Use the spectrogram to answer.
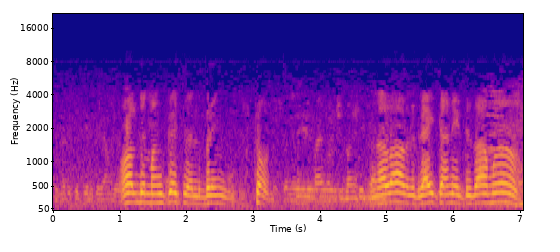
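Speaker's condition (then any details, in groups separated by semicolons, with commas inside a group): Deafness; cannot hear audience questions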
